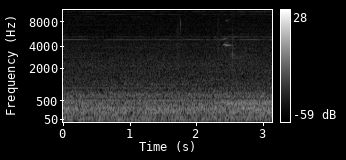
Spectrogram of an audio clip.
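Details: Truck, ignition on and engine off: a faint, steady high-pitched hum, the in-tank fuel pump priming normally with no leaks found.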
